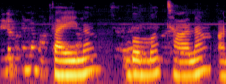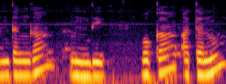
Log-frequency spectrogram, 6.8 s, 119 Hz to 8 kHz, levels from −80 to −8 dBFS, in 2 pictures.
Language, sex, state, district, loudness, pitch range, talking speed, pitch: Telugu, female, Andhra Pradesh, Annamaya, -18 LUFS, 190-230 Hz, 60 wpm, 195 Hz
